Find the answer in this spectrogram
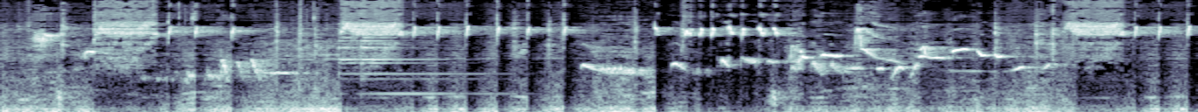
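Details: White-rumped shama (murai batu) song played as a lure to prompt other shamas to sing: varied loud whistles, sliding notes and chattering phrases, over steady high insect-like buzzing and bursts of broadband rustling noise.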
